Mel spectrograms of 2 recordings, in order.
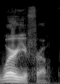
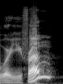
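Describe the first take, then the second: First: The voice falls at the end. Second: The voice rises at the end. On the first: The speaker calls it right. "You say" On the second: The speaker calls it wrong. "You don't have to go"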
